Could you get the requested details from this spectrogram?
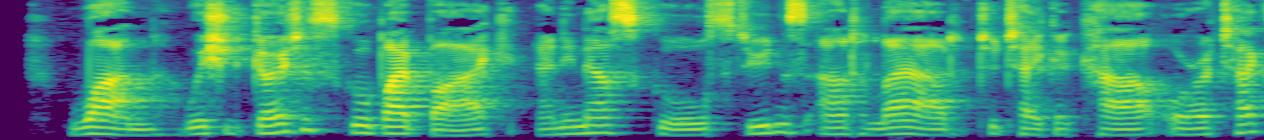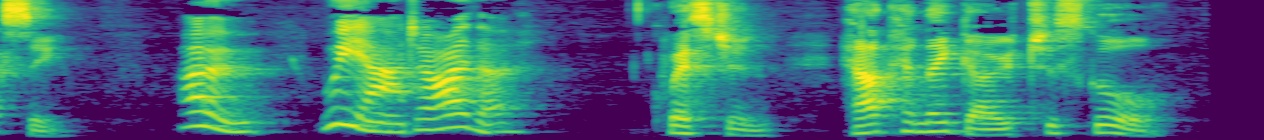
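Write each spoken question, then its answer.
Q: How can they go to school?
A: By bike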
